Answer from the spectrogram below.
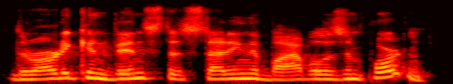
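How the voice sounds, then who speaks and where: Man, podcast host, slightly higher voice, friendly questions, dry close mic. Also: steady tone, dry recording. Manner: friendly and affirming, quick follow-up questions. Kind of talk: conversational podcast interview.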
